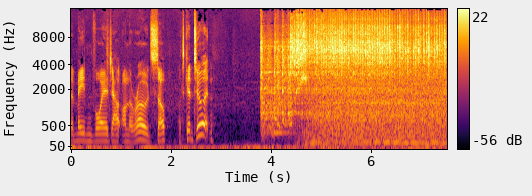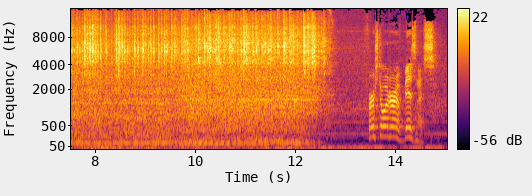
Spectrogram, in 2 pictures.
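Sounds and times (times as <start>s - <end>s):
starter squealing and clanging: 3.8s - 12.8s
engine running steadily: 3.8s - 13.2s.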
